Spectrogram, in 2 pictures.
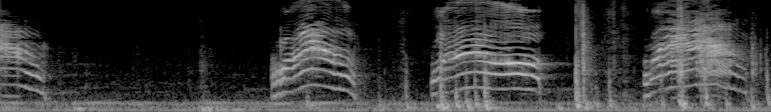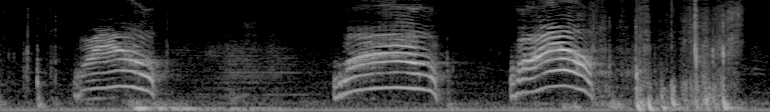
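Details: Kitten meowing for its mother, a series of seven high arched meows with rich harmonics, each about half a second long, spaced roughly one to one and a half seconds apart, with soft thumps and low room hum between calls.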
